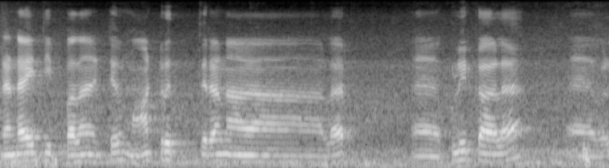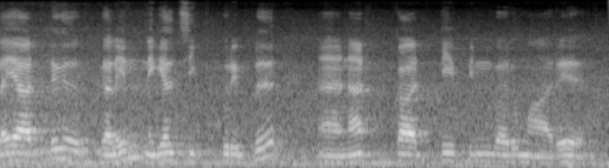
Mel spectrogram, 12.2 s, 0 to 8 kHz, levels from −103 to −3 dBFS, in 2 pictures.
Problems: constant background noise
